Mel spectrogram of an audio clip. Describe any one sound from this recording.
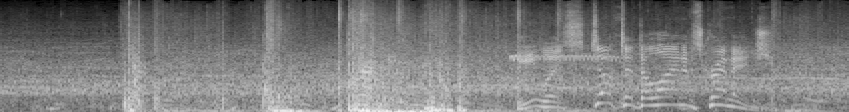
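Heavy bodies collide with loud thuds.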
